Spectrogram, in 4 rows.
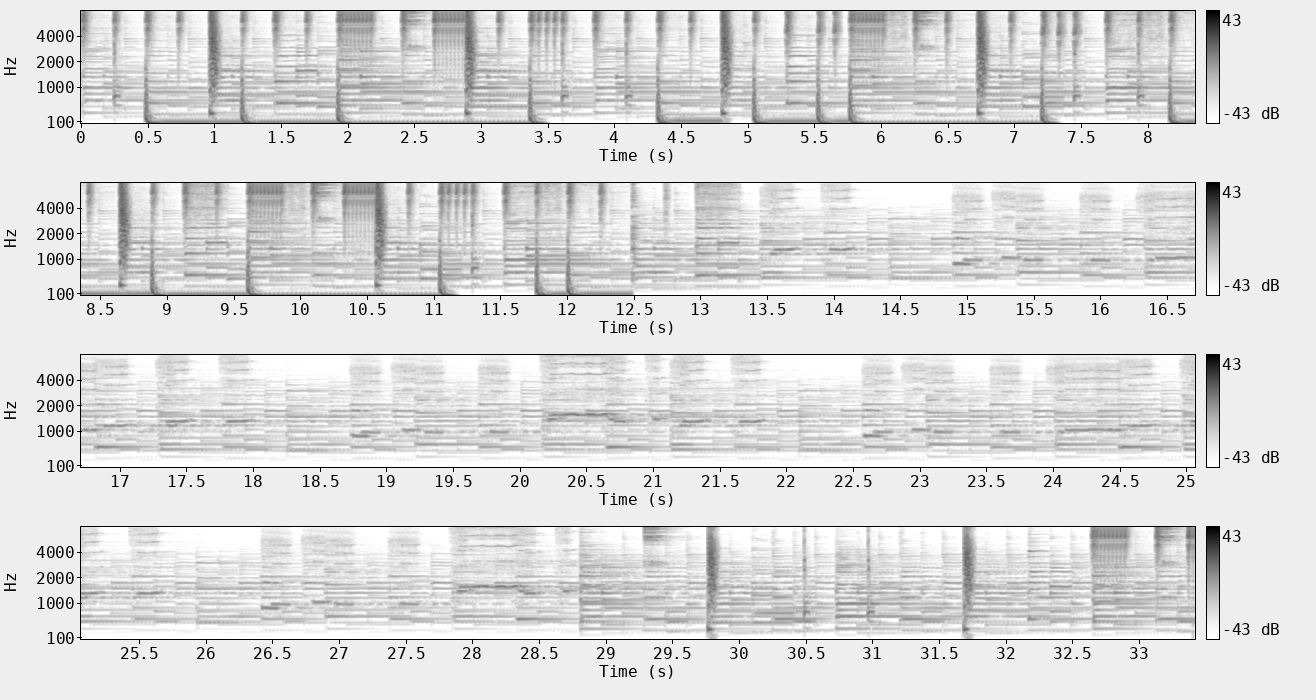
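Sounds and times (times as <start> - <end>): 
beats: 0.0 - 13.1, 32.7 - 33.4.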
